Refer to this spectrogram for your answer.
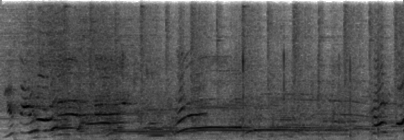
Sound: cheering

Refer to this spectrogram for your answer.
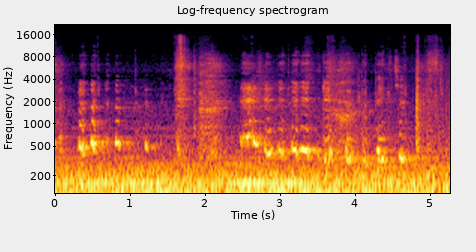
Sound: laughs

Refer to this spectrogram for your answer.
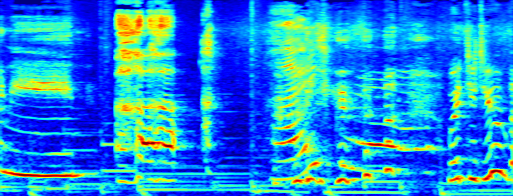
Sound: child laughing

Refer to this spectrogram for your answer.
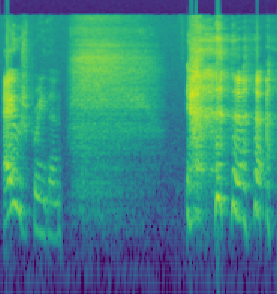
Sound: inhales deeply; laughs

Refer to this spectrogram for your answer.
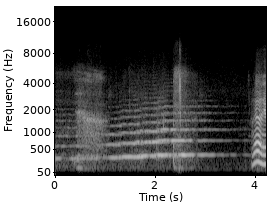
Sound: Doris sighing

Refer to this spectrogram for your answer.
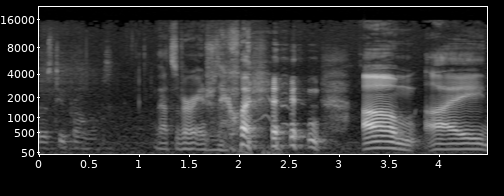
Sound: laughs

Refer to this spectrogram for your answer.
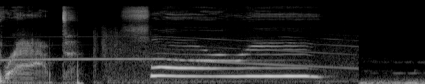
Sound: exploded

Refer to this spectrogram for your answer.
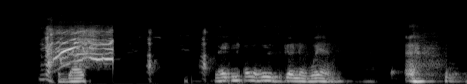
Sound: laughs

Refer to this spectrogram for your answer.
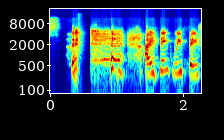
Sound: laughs

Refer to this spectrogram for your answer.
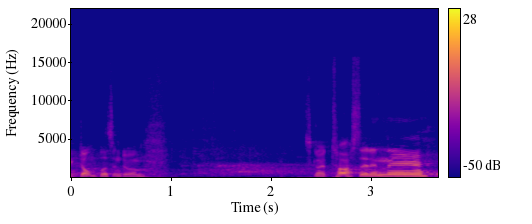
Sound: laughter

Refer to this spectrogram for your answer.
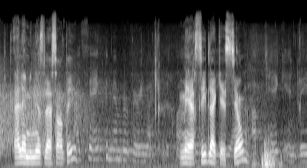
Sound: applause

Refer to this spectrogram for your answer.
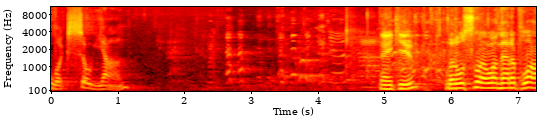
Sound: audience applauds

